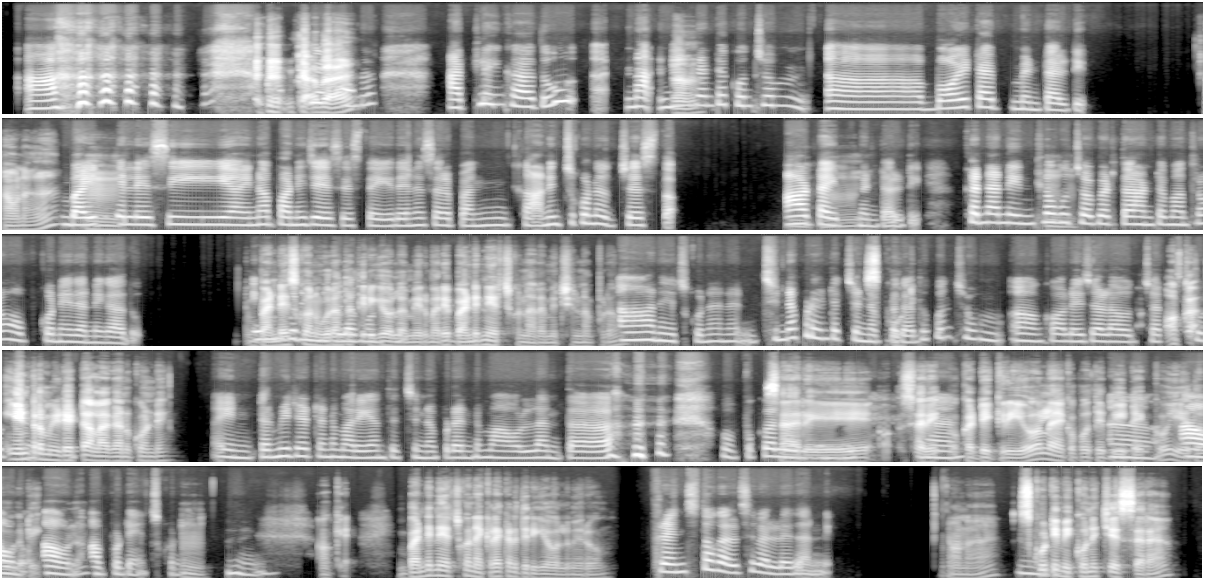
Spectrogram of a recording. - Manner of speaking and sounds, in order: laugh; chuckle; tapping; in English: "బాయ్ టైప్ మెంటాలిటీ"; in English: "టైప్ మెంటాలిటీ"; in English: "స్కూటీ"; in English: "కాలేజ్"; in English: "స్కూటీ"; in English: "ఇంటర్మీడియేట్"; in English: "ఇంటర్మీడియేట్"; chuckle; in English: "ఫ్రెండ్స్‌తో"; in English: "స్కూటీ"
- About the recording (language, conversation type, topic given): Telugu, podcast, అమ్మాయిలు, అబ్బాయిల పాత్రలపై వివిధ తరాల అభిప్రాయాలు ఎంతవరకు మారాయి?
